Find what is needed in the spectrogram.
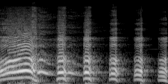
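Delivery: high, loud bellowing cry.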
